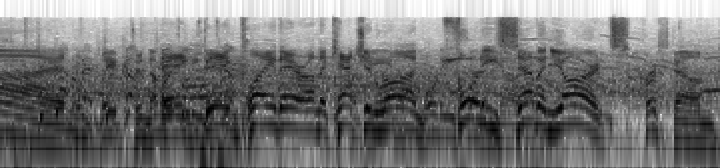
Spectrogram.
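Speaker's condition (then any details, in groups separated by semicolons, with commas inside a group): No condition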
